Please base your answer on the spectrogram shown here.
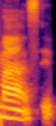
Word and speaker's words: mas: Jacob asked, is the S in mas pronounced as S or Z? Mas is pronounced as S. However, if you have a vowel right close to it, it could sound like a Z.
